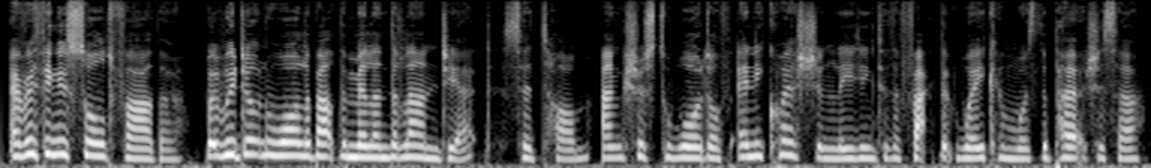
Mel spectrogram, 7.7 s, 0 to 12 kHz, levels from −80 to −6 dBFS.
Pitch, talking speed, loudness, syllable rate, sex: 225 Hz, 260 wpm, -17 LUFS, 6.2 syllables/s, female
